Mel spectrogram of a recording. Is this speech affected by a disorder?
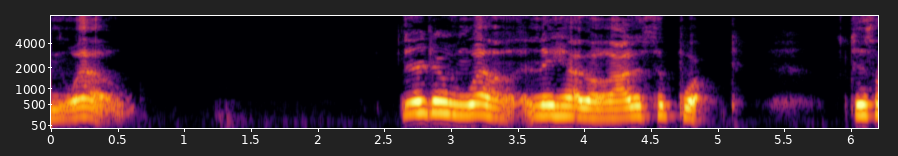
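Yes: cerebral palsy; tight muscles, increased muscle tone; many years since onset, medication for muscle tone, therapy.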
